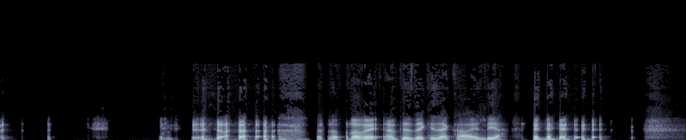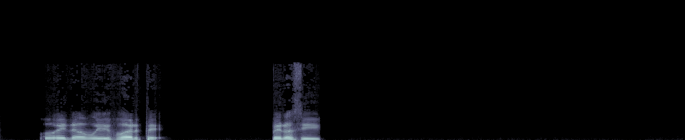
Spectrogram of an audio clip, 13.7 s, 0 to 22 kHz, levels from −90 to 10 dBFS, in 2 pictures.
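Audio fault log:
3.21–3.35 s and 7.84–8.05 s: short stall from a late packet. Both times a packet showed up late and the jitter buffer ran dry, so the receiver stretched the last bit of sound, about 60 ms and then 46 ms, and carried on where it left off. Nothing's lost, but you hear a brief hold with a faint buzzy dip.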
